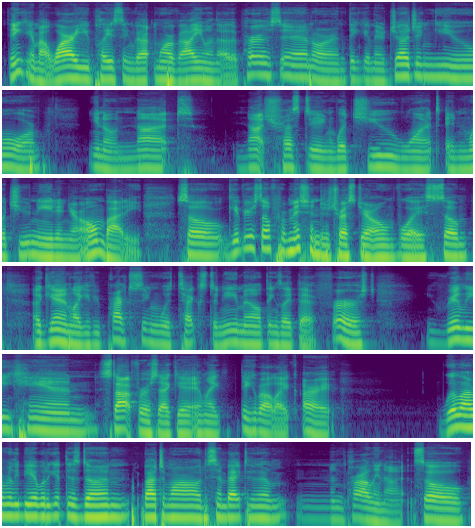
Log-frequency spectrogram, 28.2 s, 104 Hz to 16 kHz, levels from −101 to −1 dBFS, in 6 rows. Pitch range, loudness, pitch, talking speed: 140-175 Hz, -22 LUFS, 155 Hz, 195 wpm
